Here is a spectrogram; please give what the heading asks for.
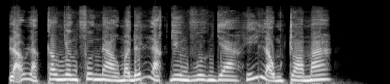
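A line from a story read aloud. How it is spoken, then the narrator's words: Shouting. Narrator (Vietnamese): Vương Trọng Cường quát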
